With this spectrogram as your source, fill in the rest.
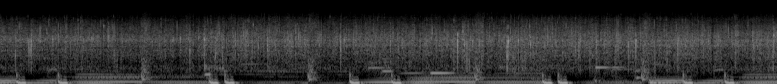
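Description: Chopped onion dropped into hot oil with finely chopped garlic gives a steady, close sizzling hiss that runs the whole time beneath low, sustained background music.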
